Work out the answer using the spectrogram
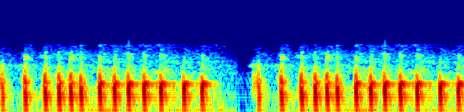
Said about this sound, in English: And I found this sample of an emu doing something called booming. And it's a really interesting sound. And I added it in. And this is what it sounds like.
